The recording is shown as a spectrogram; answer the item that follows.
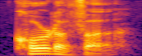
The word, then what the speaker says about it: Cordova: Some of you may have heard me say my last name as Cordova, just like this lady did, while other people pronounce it Cordova. Honestly, it just depends on where you're from, and I was born here in New Mexico, and that's where my family is from. So the native pronunciation is Cordova.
